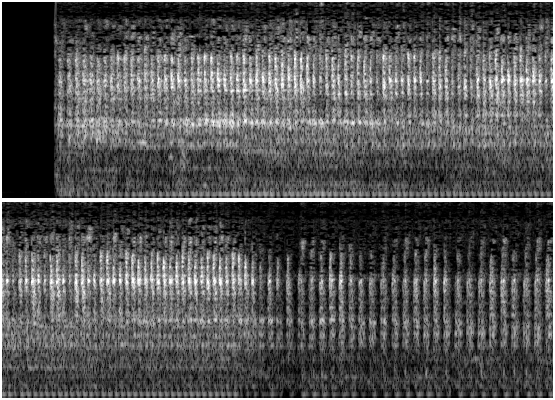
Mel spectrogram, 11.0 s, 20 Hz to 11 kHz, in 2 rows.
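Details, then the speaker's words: Honda Click 125 FI scooter engine before overhaul, idling with a hard, regular metallic knock about four per second; connecting rod knock inside the engine. "before ko perinig sa inyo, guys, ang final tunog ng kanyang makina ay siyempre parinig ko muna ang tunog ng makina ng kanyang makina na hindi pa natin siya in-overhaul. So ito yung tunog na, guys, pakinggan nyo."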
